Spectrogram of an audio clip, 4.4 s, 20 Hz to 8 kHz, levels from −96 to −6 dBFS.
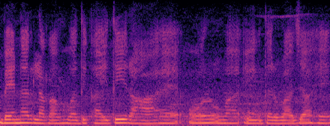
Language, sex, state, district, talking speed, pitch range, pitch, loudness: Hindi, female, Bihar, Darbhanga, 165 wpm, 195-215 Hz, 205 Hz, -35 LUFS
